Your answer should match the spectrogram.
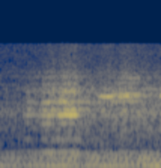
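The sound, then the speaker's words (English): A steady, low engine drone with a constant rumble and a faint higher whine, an unmarked police car cruising at an even speed while following another car, moderately loud, with no voices. “A moment later, Walt and I jumped into an unmarked police car and played Follow the Leader.”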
